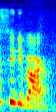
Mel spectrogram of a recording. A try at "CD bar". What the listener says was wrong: Are you saying CD bar or... When you say it fast, it sounds like city bar.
